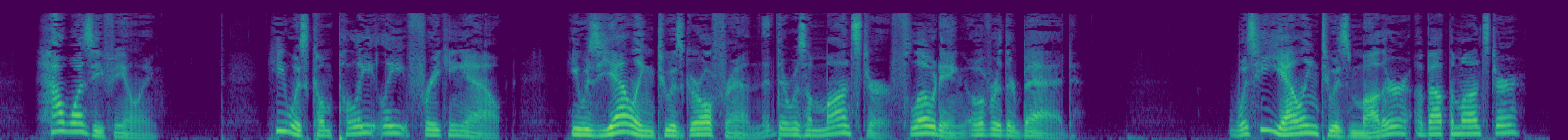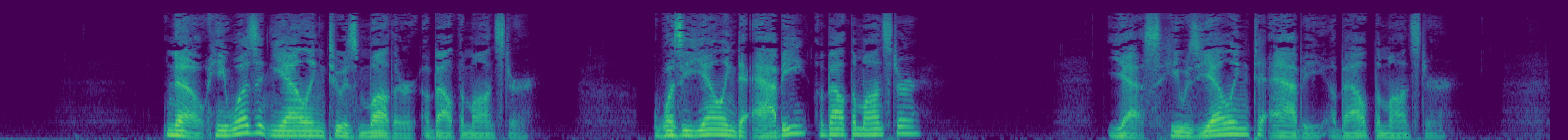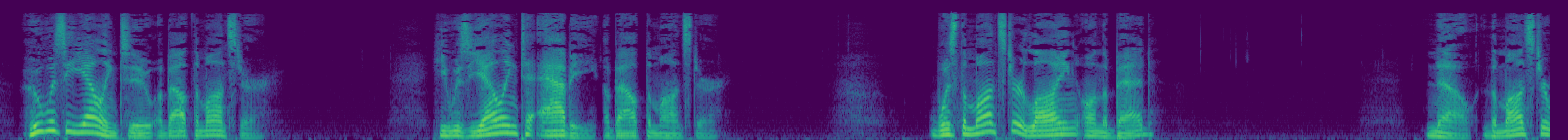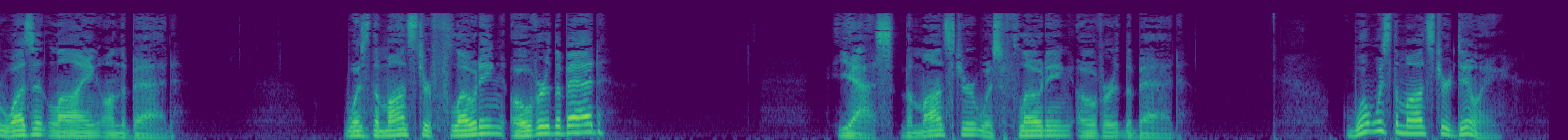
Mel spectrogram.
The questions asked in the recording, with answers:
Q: Was he yelling to his mother about the monster?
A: No, he wasn't yelling to his mother about the monster.

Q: Was he yelling to Abby about the monster?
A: Yes, he was yelling to Abby about the monster.

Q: Who was he yelling to about the monster?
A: He was yelling to Abby about the monster.

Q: Was the monster lying on the bed?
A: No, the monster wasn't lying on the bed.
